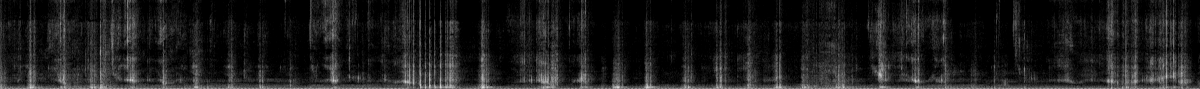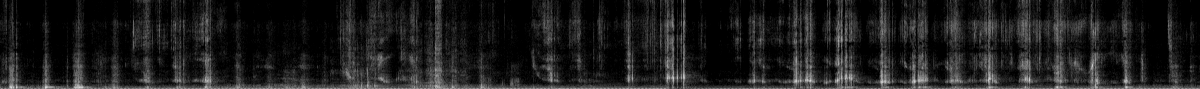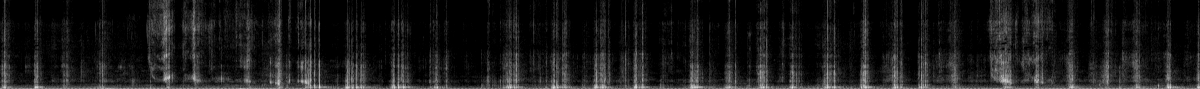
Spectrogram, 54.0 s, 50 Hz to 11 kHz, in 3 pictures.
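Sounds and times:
frost crunching while chewed: 0.0 - 54.0
low steady hum: 0.0 - 54.0.

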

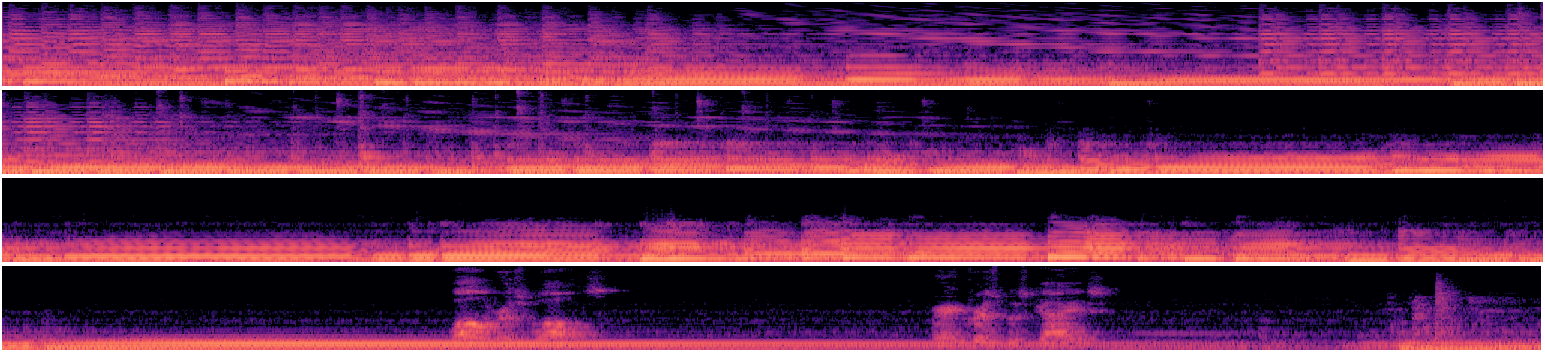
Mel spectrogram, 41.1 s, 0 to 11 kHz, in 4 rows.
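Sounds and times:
electric bass guitar playing: 0.0 - 41.0.

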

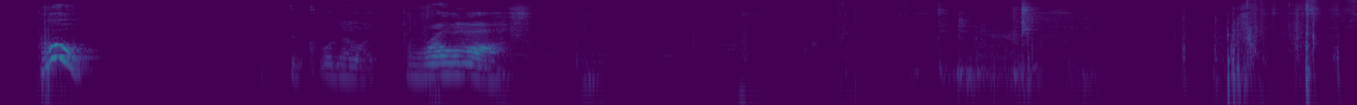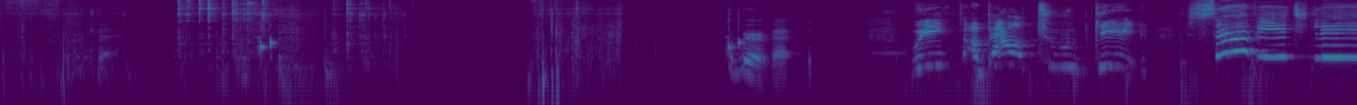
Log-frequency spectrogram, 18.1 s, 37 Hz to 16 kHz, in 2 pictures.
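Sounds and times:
rustling and shuffling: 2.6 - 9.9, 12.4 - 13.6
small metallic clinks: 10.2 - 11.8.

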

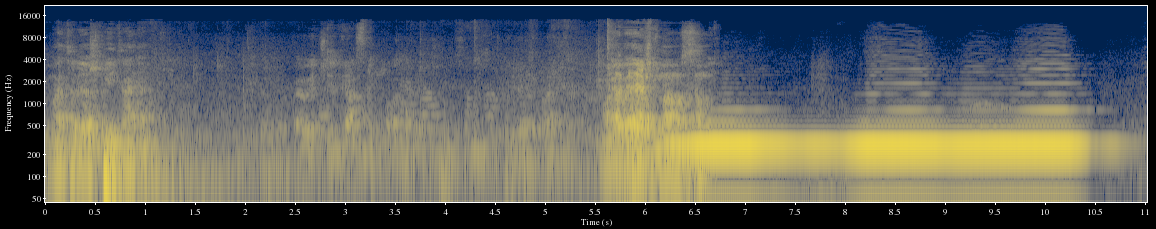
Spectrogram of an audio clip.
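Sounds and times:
microphone feedback howl: 6.0 - 11.0.

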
